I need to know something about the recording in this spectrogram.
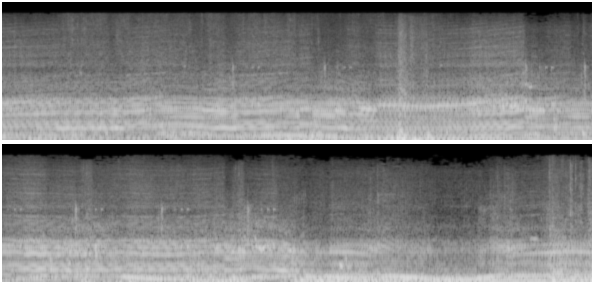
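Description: A car engine hums and revs up and down as it drives.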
